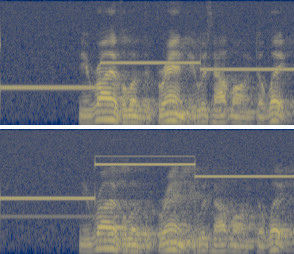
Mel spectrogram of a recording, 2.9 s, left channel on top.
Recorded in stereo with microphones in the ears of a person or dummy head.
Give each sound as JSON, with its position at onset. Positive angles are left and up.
{"t": 0.8, "sound": "a man speaking", "side_deg": 50, "distance_m": 1.1}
